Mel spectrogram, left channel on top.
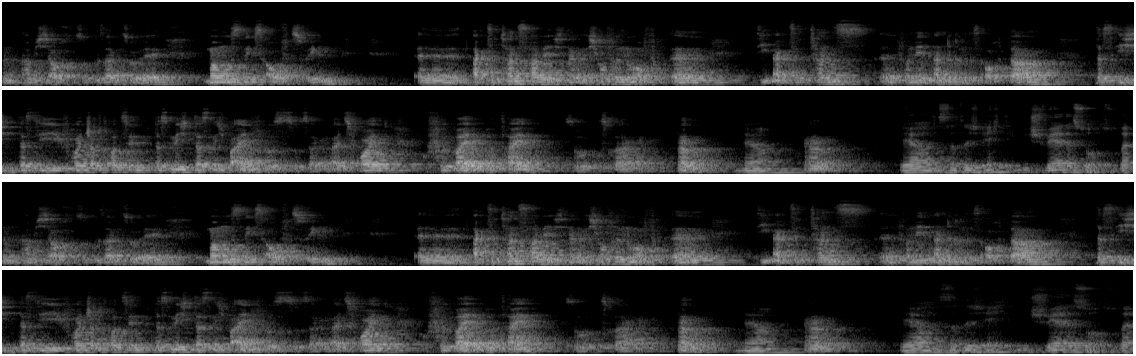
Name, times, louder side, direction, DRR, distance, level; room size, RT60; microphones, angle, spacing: voice 1, 0.0-3.3 4.1-7.2 7.5-10.4 10.9-16.7 17.0-17.8 18.1-18.2 19.3-19.5, left 1 dB, 15° left, -4 dB, 2.6 m, -30 dB
voice 2, 10.9-11.5 18.6-19.0 20.3-22.6, left 1 dB, 55° left, -1 dB, 1.3 m, -36 dB
21.0 x 7.1 x 3.2 m, 1.2 s
head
